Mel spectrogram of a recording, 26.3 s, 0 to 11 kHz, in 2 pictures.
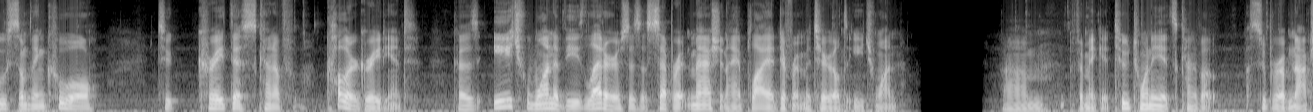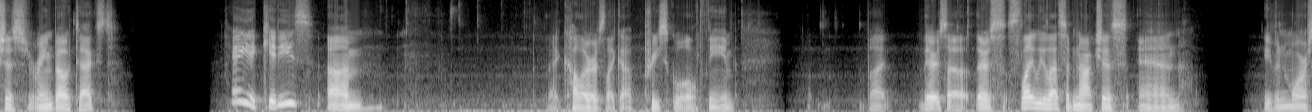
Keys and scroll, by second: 11.4 super+s, 24.8 super+s.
